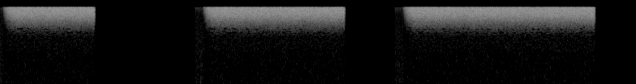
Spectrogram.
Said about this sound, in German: Und zu guter Letzt, nach diesem sehr, sehr hitzigen Thema, das vielleicht den einen oder anderen zum Schwitzen gebracht hat, ein bisschen Deo.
